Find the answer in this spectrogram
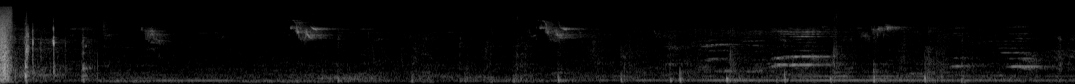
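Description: Quiet outdoor ambience: short falling bird chirps come three times over a steady low hum, with a few sharp clicks at the very start.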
